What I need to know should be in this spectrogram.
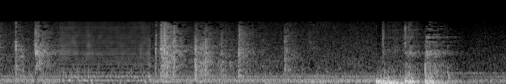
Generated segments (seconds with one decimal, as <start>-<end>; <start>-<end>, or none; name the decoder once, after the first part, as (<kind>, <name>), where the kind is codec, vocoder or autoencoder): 0.6-1.5 (vocoder, Vocos)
